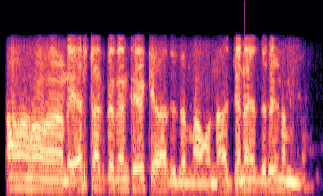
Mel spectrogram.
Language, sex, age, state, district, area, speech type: Kannada, male, 30-45, Karnataka, Belgaum, rural, conversation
